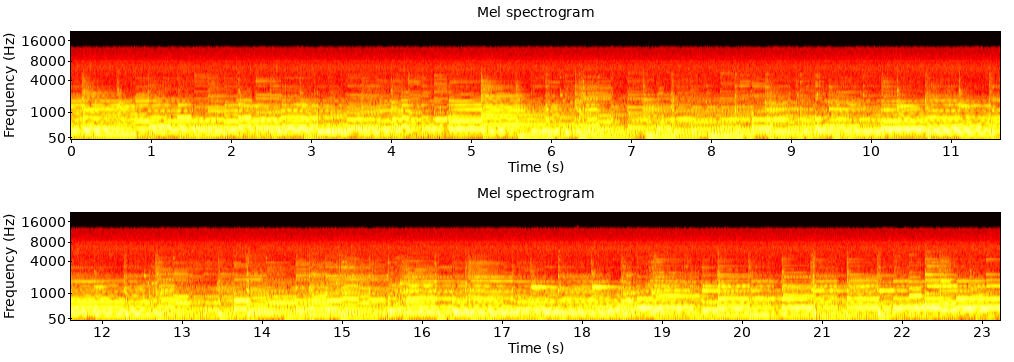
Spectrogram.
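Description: Instrumental music led by a plucked guitar, its notes following one another continuously over lower sustained tones.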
